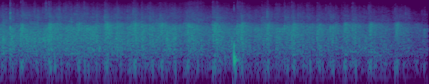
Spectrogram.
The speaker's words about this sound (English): Let's clap our hands to the Lord tonight. Amen.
